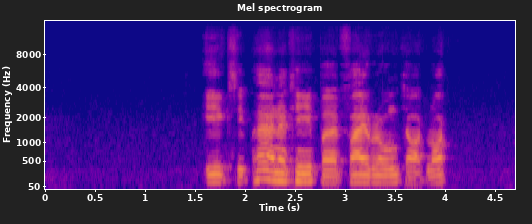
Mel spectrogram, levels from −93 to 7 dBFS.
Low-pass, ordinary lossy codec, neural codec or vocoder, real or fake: 14.4 kHz; AAC, 48 kbps; none; real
